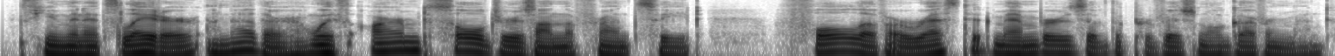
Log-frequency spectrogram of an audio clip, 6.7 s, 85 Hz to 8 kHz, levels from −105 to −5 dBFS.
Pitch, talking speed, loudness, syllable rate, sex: 100 Hz, 180 wpm, -20 LUFS, 5.9 syllables/s, male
